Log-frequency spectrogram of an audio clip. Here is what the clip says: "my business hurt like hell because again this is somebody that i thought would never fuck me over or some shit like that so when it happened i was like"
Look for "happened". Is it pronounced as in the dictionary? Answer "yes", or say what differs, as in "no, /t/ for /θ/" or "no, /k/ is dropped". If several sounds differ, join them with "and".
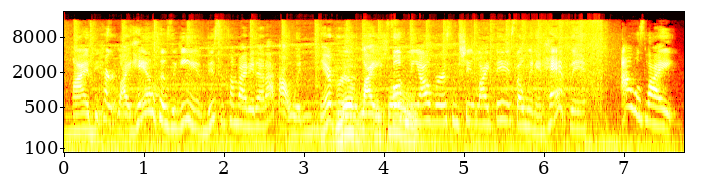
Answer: no, /d/ is dropped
